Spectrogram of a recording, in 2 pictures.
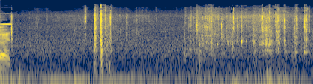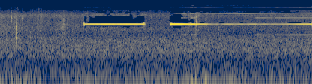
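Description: Split cherry firewood being handled: a sharp knock about a second in, then a short run of wooden clatters and rustles as pieces are picked up and shifted on the pile, over a steady low rumble.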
